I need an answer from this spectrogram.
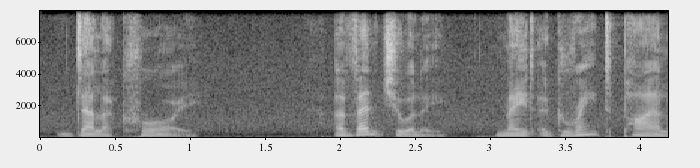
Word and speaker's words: Delacroix: and Harry Jones and Dicky delaqua the villagers pronounced the name delacroix eventually made a great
